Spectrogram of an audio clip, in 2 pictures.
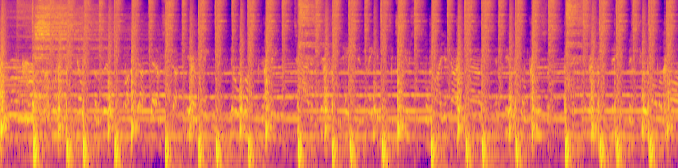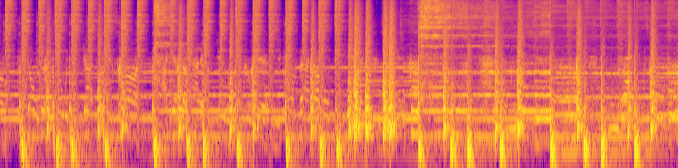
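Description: Acoustic drum kit played in a steady hip-hop beat: bass drum, snare and cymbals over the song's recorded backing music. Cymbal washes come in about a second in and again near the end.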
